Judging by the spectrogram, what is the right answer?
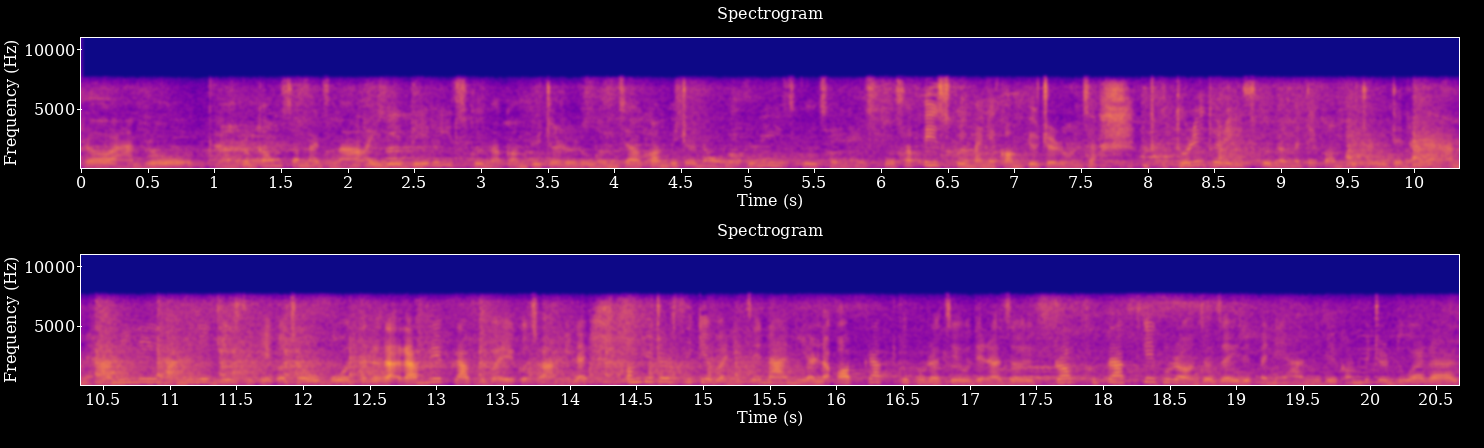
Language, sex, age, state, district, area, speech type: Nepali, female, 18-30, West Bengal, Alipurduar, urban, spontaneous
